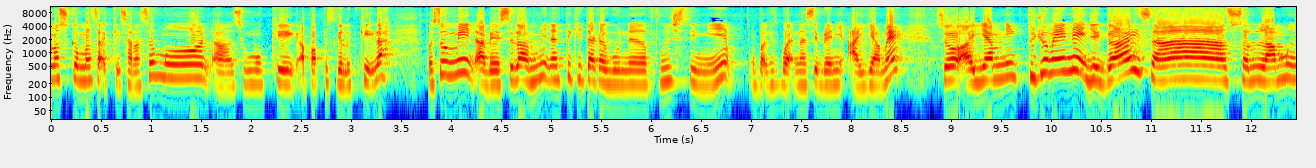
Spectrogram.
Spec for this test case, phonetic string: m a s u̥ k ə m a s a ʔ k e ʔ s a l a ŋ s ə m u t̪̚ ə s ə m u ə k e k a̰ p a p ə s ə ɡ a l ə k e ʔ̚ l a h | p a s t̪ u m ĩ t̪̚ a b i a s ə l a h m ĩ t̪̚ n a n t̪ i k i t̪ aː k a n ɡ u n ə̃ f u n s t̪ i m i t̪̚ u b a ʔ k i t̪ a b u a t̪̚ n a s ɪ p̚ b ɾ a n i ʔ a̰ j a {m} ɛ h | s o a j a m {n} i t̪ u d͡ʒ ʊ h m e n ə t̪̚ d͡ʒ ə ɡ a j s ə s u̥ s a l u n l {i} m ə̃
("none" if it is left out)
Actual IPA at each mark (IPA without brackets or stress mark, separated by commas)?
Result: m, n, a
